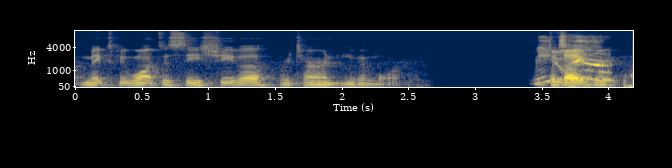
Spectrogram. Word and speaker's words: Sheva: Seeing Eva makes me want to see Sheva return even more. Me too. I agree. I think that's a character. Is it Sheva or Sheva? Yeah, I always get Sheva or Sheva. It's Sheva.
